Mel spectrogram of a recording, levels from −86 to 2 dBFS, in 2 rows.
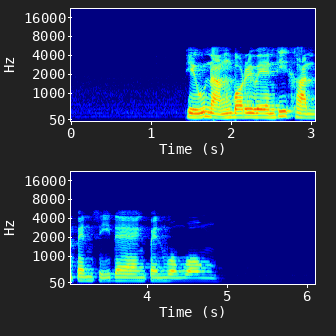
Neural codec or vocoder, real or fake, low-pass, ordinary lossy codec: none; real; 5.4 kHz; none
